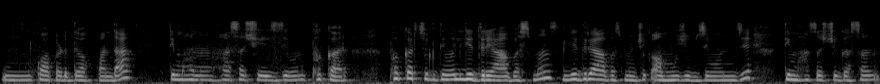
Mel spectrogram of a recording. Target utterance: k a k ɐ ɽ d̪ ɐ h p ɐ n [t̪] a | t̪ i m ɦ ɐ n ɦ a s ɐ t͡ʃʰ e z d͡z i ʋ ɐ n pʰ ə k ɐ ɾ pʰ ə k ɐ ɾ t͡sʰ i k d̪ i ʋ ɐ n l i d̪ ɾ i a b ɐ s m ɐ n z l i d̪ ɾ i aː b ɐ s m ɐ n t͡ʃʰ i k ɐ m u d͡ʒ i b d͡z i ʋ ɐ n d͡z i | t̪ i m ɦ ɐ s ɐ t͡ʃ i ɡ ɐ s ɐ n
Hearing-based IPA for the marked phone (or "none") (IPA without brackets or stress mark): d̪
